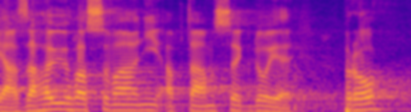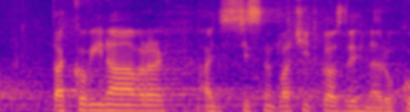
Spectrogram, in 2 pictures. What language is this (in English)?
Czech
